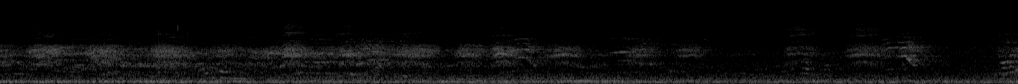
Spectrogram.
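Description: Crows cawing over and over in the background, faint, over a low steady hum.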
